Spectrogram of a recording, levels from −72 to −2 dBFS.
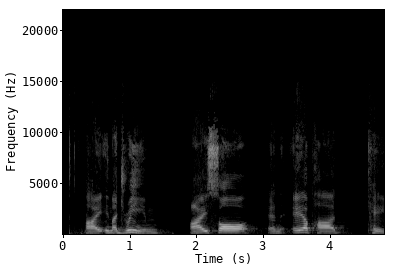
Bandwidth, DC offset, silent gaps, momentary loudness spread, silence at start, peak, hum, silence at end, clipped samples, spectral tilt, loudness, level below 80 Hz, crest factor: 15 kHz; under 0.1%; none; 18 LU; 0.1 s; -16 dBFS; none; 0 s; under 0.1%; -3 dB/octave; -33 LUFS; -76 dBFS; 18 dB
